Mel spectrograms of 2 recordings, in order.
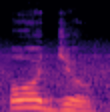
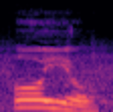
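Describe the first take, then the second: First: The consonant sounds like English j. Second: The consonant sounds like English y. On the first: "The J-like sound" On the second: "The Y-like or the letter I-like sound"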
